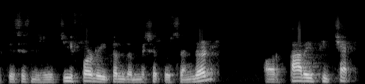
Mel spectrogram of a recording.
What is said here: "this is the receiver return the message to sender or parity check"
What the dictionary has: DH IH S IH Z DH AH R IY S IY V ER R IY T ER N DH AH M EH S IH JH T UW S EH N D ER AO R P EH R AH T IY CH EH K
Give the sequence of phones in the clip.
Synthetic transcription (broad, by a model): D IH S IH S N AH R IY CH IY F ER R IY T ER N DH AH M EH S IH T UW S EH N D ER AO R P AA R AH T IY CH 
